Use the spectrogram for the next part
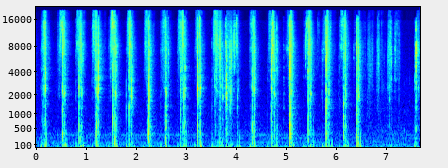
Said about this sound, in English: Now we're going to pull some oracle cards to close out your reading.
